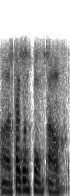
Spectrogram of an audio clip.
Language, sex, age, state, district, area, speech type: Bodo, male, 18-30, Assam, Udalguri, urban, conversation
